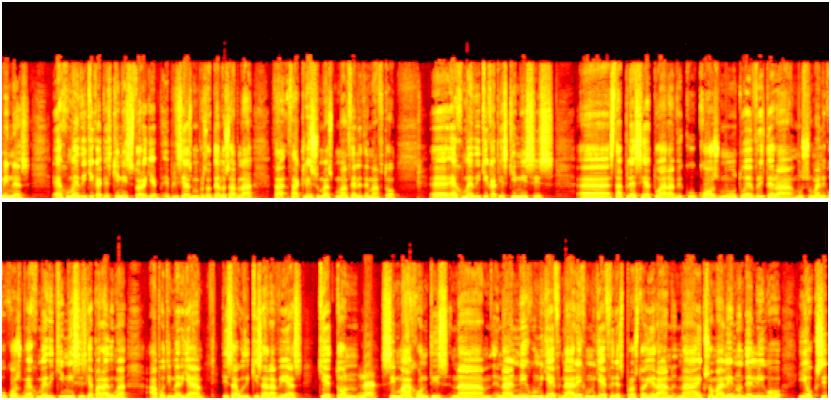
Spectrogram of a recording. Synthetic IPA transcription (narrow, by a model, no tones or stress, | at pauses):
mine̞s | e̞xume̞ðice̞kɐpçescinisist̪o̞ɾɐce̞ːplisiɐzumepɾo̞st̪o̞t̪̬e̞lo̞sɐplɐθɐθɐklisume̞ɐspumeɐnθe̞le̞t̪e̞meɐft̪o̞ | e̞xume̞ðice̞kɐpçe̞scinisis | st̪ɐple̞siɐt̪uɐɾɐvikuko̞zmut̪ue̞vɾit̪e̞ɾɐmusulmɐnikuko̞zmue̞xume̞ðicinisizʝɐpɐɾɐðiɣmɐ | ɐpo̞t̪ime̞ɾʝɐt̪isɐuðicisɐɾɐviɐs | ce̞t̪o̞nsimɐxo̞nt̪isnɐnɐːniɣunʝefnɐɾixnunʝe̞fiɾe̞spɾo̞st̪o̞iɾɐnːɐe̞kso̞mɐlino̞nd̪e̞liɣo̞ | io̞ksi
